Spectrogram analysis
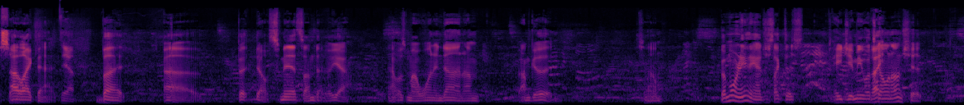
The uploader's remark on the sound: On Location at Doc's. Goes on location to Doc's Sports Bar in Evansville. From the stage at his bar. The lunch crowd didn’t seem to care.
